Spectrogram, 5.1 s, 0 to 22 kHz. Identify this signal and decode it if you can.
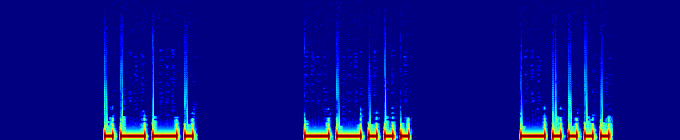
Morse code, heard as a keyed tone, about 20 wpm, spaced as for 8 wpm, 690 Hz. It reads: P76
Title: 205 Lesson 33e - Letter j - Three Characters 20wpm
